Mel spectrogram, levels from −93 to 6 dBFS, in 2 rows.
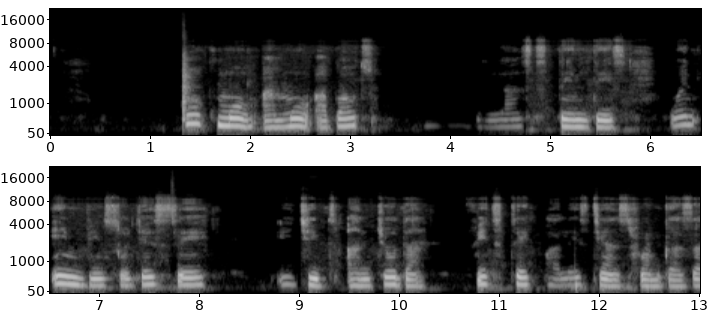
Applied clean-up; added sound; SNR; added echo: neural mask model Resemble Enhance denoiser.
